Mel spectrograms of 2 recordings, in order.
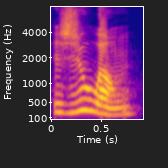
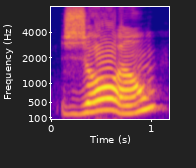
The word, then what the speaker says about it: João: Oh, I love this word, João. It can be João, João, or João, João. So the first O sound can be pronounced as O or U, and the nasal diphthong is always João.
